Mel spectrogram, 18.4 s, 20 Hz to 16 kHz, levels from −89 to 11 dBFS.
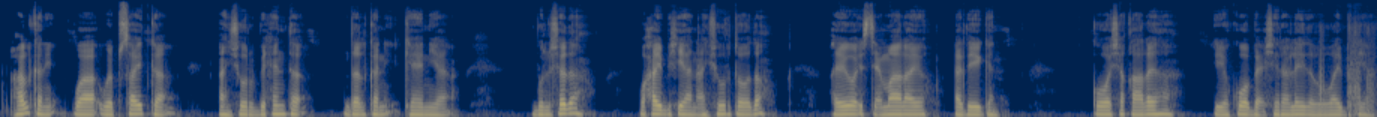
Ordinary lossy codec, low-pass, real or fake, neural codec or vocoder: none; 14.4 kHz; real; none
